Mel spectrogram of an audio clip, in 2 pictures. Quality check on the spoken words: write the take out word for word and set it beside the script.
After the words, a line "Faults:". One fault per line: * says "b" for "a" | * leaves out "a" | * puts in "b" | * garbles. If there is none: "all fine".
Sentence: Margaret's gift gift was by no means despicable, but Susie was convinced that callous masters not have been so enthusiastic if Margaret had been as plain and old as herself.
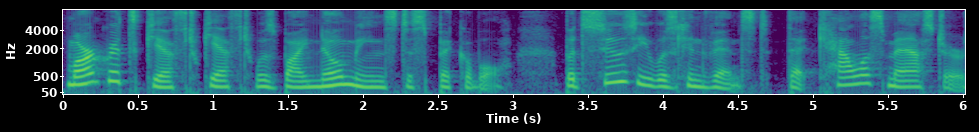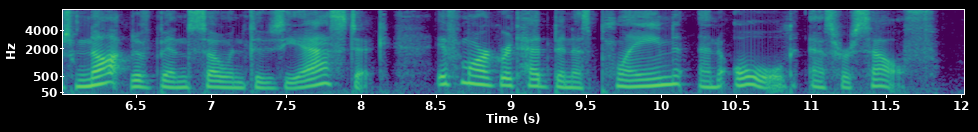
Margaret's gift gift was by no means despicable, but Susie was convinced that callous masters not have been so enthusiastic if Margaret had been as plain and old as herself.
Faults:
all fine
